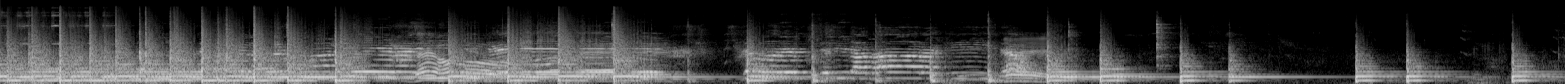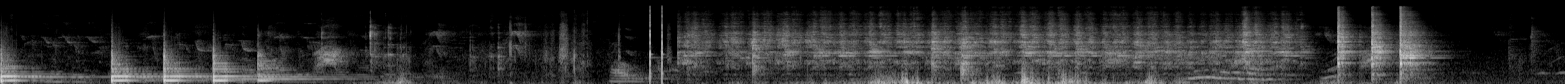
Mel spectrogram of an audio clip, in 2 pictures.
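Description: Temple aarti percussion: a drum and a ringing bell beaten fast for about six seconds, then slowing to separate strikes about a second apart, each ringing out, until they stop about twenty seconds in. After that only quieter background noise with faint voices remains.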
